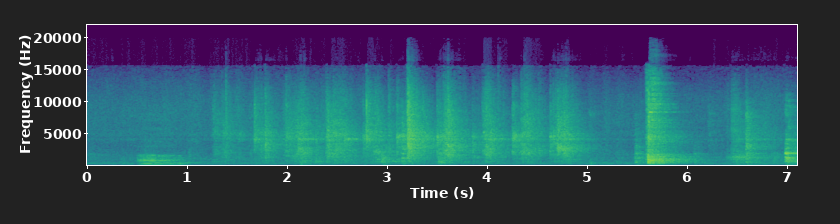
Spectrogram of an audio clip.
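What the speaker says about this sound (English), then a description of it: "then I'll just grind in some pepper" A pepper grinder turns over a pot of spaghetti bolognese, making a close rhythmic gritty crunching of repeated twists that runs for several seconds after a brief voice.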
